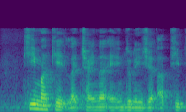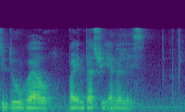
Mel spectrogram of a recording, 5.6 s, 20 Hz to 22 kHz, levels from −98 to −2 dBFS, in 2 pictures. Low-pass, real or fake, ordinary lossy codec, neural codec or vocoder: none; real; none; none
